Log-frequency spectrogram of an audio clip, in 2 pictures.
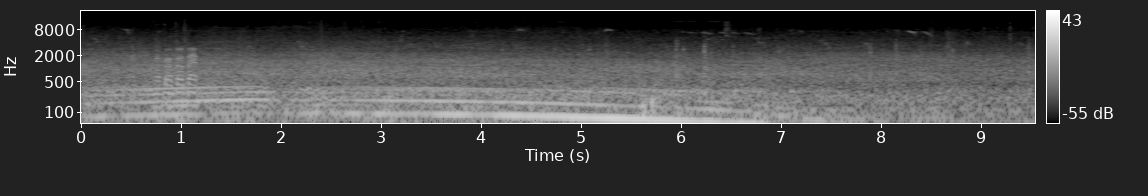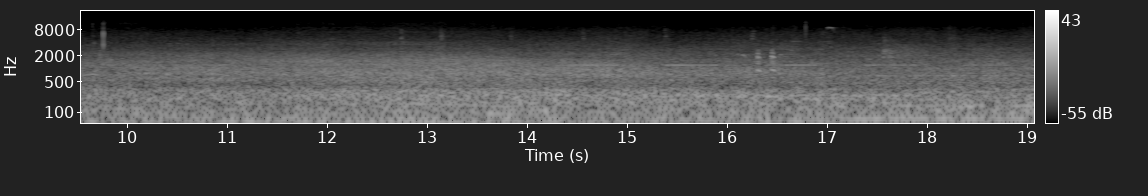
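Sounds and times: faint beeping tone: 14.4s - 19.0s.

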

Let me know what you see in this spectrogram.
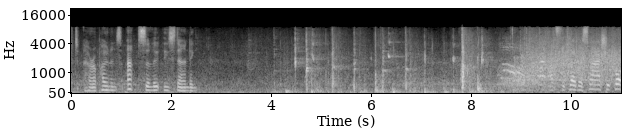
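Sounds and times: racket striking shuttlecock: 4.1s - 8.4s
shoe squeaks on court: 4.4s - 8.4s.

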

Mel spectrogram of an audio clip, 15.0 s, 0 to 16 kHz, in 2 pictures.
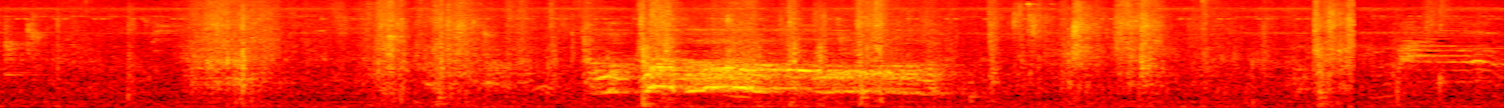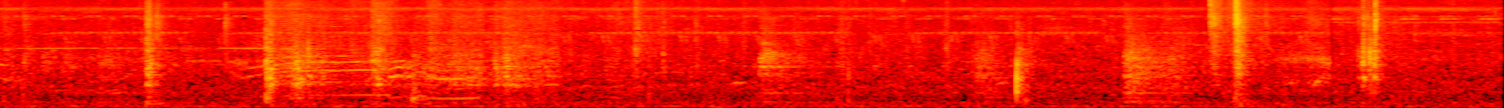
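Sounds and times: breadcrumbs clicking and rustling: 0.8s - 6.8s.

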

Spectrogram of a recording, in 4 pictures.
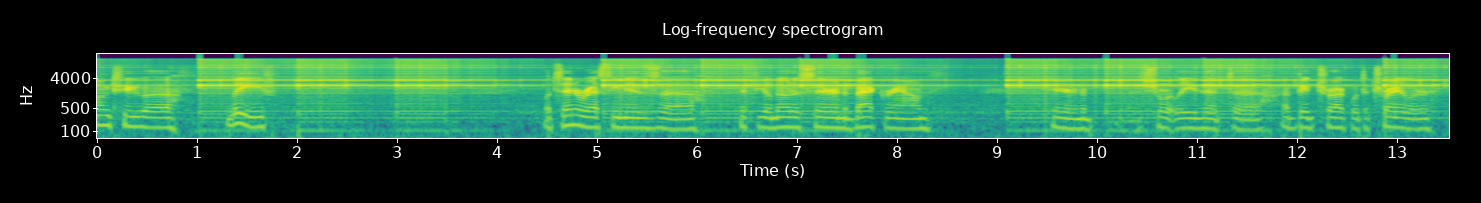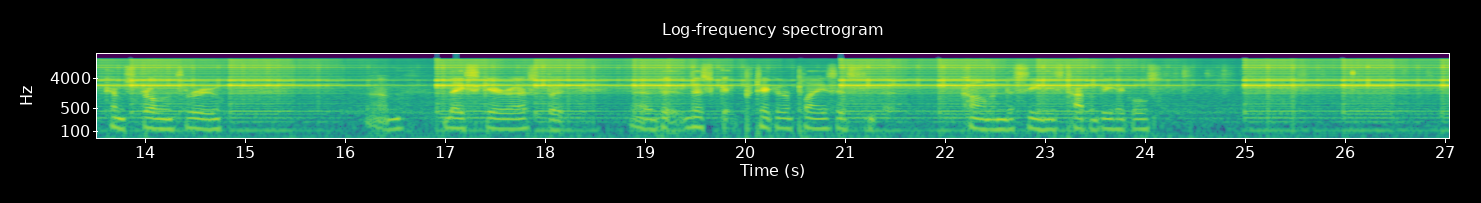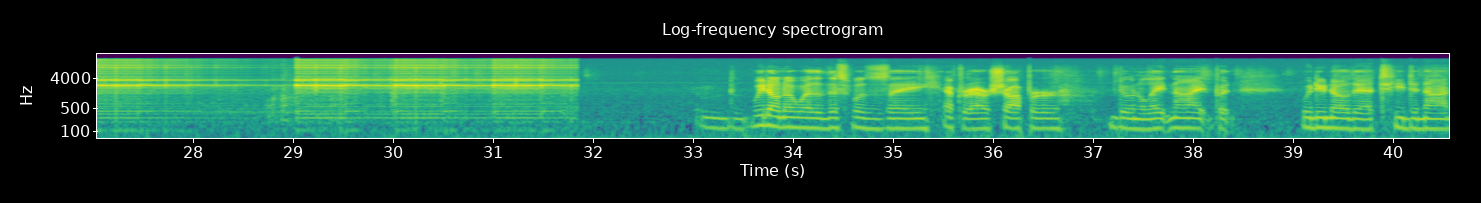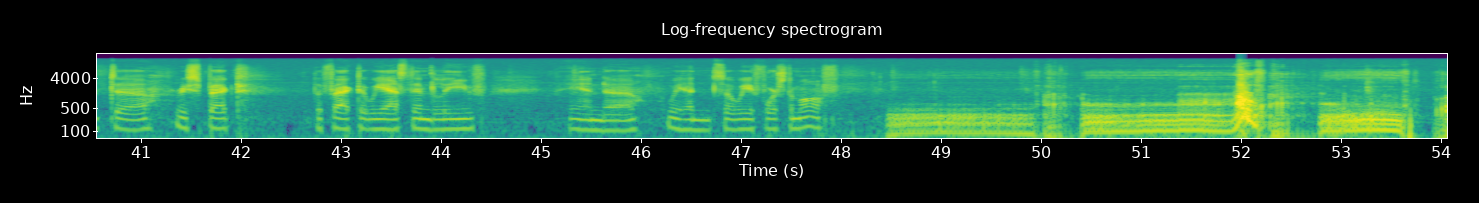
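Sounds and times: pulsing electronic alarm tone: 0.0s - 31.9s.

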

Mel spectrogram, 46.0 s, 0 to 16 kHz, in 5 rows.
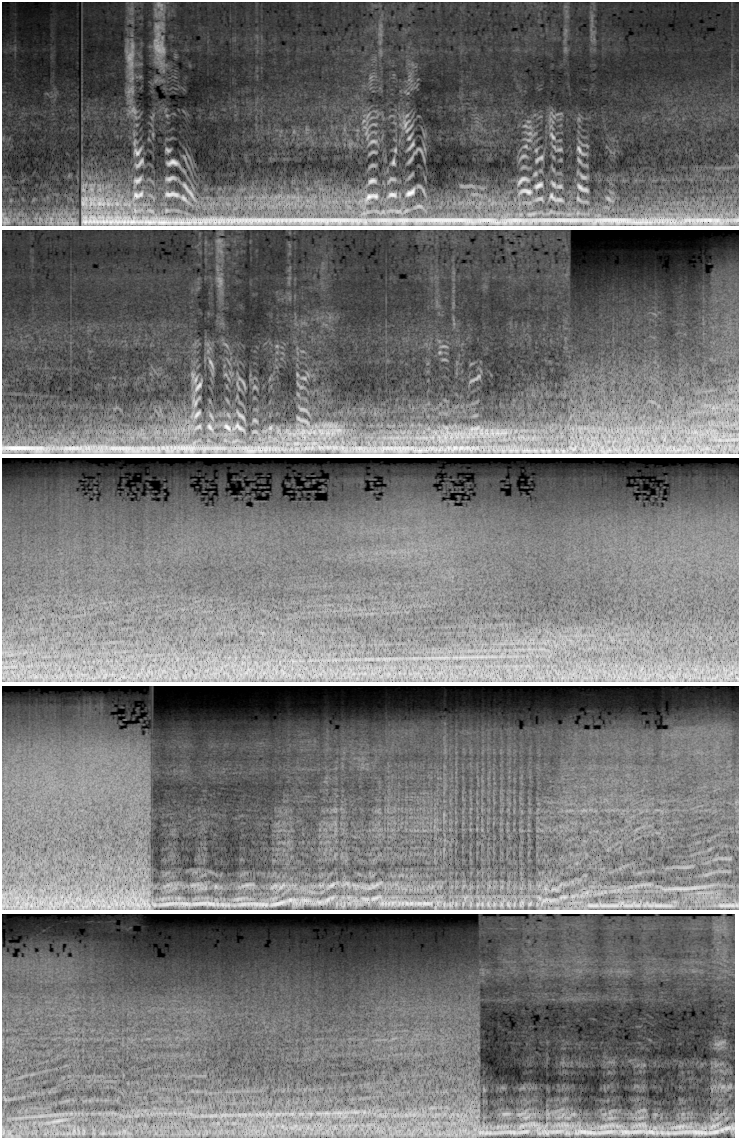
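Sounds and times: car engines at full throttle: 0.0s - 46.0s
engines revving: 0.9s - 46.0s
heavy wind noise: 8.8s - 29.5s.

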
